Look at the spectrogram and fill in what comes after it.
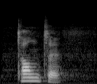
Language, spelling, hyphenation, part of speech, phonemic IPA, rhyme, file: Dutch, tante, tan‧te, noun, /ˈtɑn.tə/, -ɑntə, Nl-tante.ogg
- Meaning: 1. aunt (sister or sister-in-law of a parent) 2. a woman, especially an older or assertive one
